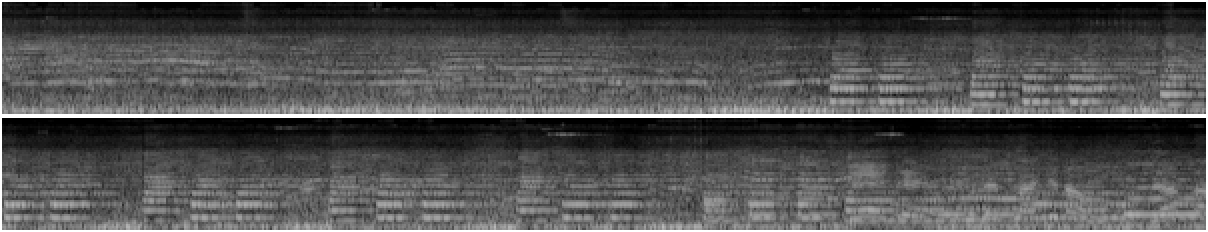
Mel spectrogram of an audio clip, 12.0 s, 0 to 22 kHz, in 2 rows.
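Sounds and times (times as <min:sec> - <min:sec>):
multi-tone bus horn melody: 0:04.0 - 0:12.0.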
